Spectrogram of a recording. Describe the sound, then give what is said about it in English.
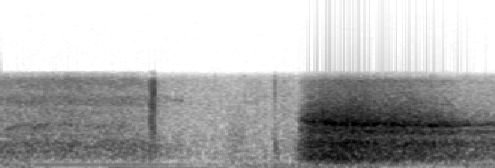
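A quiet deep breath taken after a fingertip-tapping exercise for anger, following a short near-silent stretch with a couple of faint clicks. The breath rises suddenly into a soft, sustained airy hiss that fades toward the end. “And then take a deep breath.”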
